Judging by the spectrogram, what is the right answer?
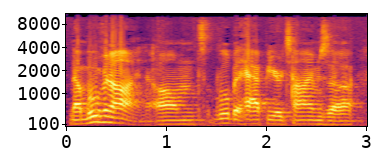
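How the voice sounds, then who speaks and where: A man's voice: medium pitch, moderate pace, a little mellow, slight background noise. A man hosting a sports talk webcast in a casual, chatty style.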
